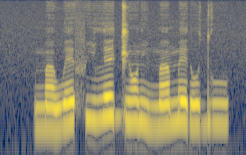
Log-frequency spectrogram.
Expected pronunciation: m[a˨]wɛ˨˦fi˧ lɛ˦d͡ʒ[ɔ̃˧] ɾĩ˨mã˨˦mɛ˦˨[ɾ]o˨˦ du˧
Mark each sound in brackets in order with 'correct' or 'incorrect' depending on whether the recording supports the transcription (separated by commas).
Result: incorrect, correct, correct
